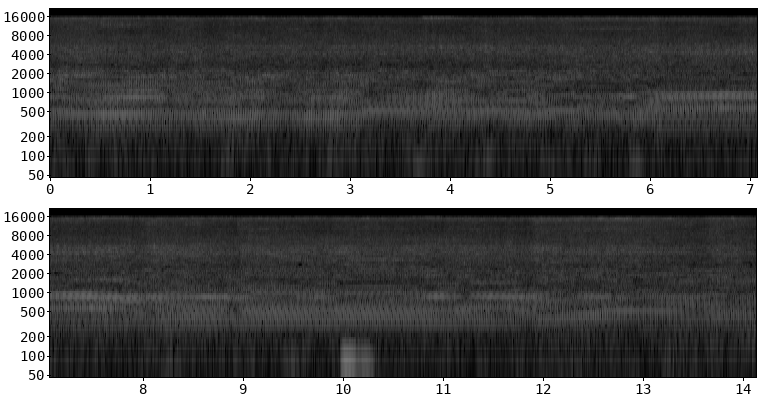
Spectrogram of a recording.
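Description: Corded electric dog clippers running with a steady motor buzz as they are worked through a puppy's coat.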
